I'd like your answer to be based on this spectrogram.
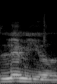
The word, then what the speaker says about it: Lemuel: It's Lemuel, like Lemuel Gulliver.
